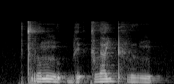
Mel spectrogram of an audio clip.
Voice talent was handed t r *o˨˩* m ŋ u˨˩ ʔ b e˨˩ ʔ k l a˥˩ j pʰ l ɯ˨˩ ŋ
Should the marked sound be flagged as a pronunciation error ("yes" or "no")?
yes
